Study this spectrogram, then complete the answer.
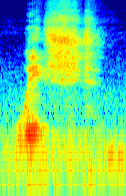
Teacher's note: There's no vibration with our SH sound. Therefore, we have to pronounce that ED as a T sound.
